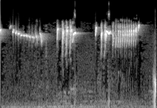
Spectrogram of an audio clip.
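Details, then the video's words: Sunbird song recorded as training material for songbirds: a thin descending whistle-like trill, then two bursts of high, rapid twittering, ending with a single soft click. "Masteran burung Kolibri"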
